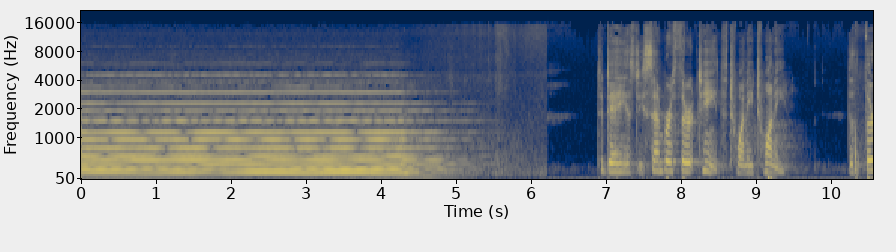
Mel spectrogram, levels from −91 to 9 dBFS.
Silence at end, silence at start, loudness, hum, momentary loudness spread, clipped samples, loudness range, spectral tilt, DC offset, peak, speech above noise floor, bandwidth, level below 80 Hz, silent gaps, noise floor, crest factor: 0 s; 0 s; -15 LUFS; none; 12 LU; under 0.1%; 9 LU; -4.5 dB/octave; under 0.1%; 0 dBFS; 42 dB; 16 kHz; -44 dBFS; none; -60 dBFS; 16 dB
